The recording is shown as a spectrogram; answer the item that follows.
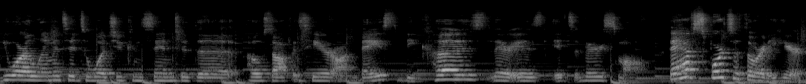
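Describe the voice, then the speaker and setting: Over clear music in the background, a woman talks at a moderate pace with hardly any pauses and audible room echo. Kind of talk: casual vlog chat. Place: home room. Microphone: webcam.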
